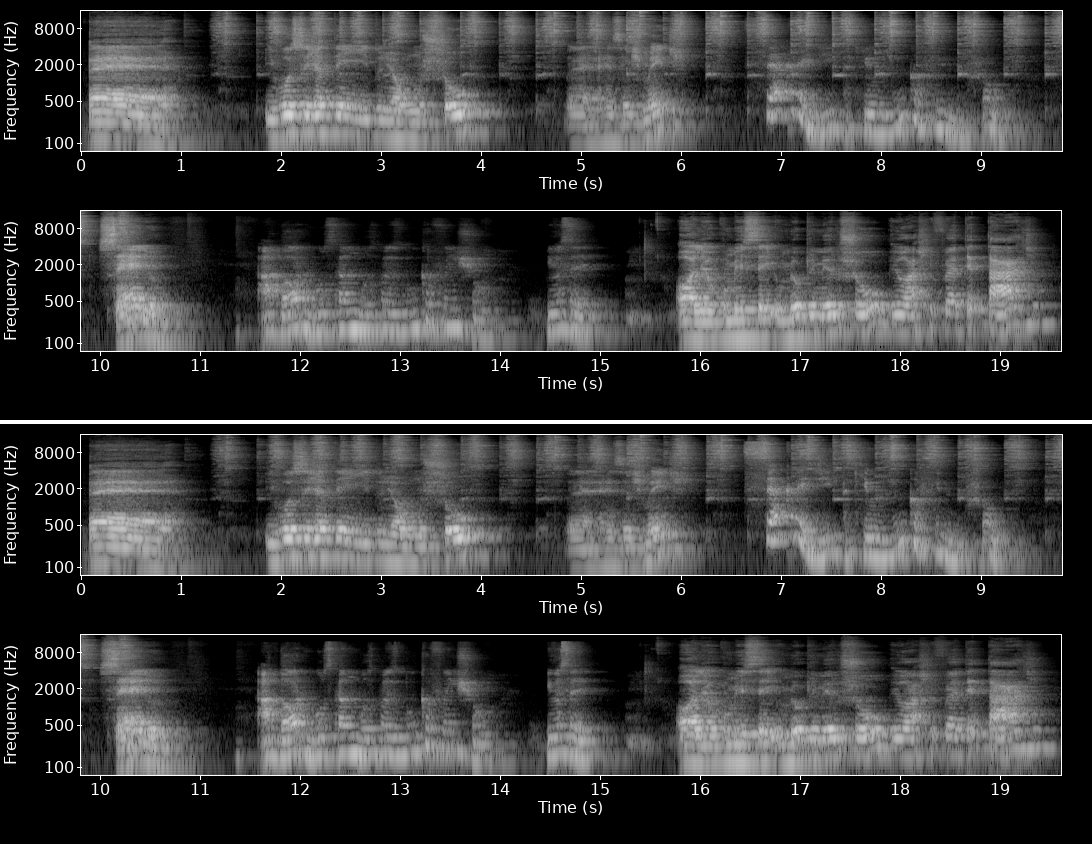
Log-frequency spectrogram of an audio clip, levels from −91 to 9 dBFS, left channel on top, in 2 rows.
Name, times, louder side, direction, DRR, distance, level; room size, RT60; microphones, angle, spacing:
voice 1, 0.1-1.0 1.8-4.0 4.8-6.0 10.0-10.7 13.3-13.5 15.8-19.4, left 1 dB, 45° left, 0.7 m, -21 dB
sound 1, 1.0-1.1 1.3-10.3, left 4 dB, 80° left, 1.1 m, -31 dB
voice 2, 6.6-9.2 11.6-13.9 14.5-14.9, right 2 dB, 70° right, 0.6 m, -28 dB
5.7 x 3.9 x 2.3 m
head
